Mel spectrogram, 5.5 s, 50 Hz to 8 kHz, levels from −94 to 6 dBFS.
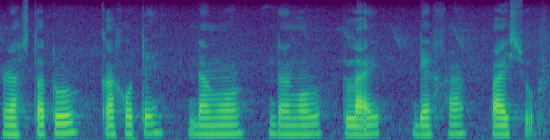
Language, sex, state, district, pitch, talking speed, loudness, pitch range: Assamese, male, Assam, Sonitpur, 140 Hz, 75 wpm, -20 LUFS, 140-150 Hz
